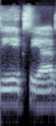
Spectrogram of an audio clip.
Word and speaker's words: Axar: It's spelled as AXAR so that it becomes a little different from AKSHAR. All right. But essentially, the name is Axar.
